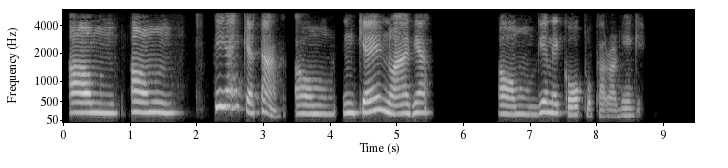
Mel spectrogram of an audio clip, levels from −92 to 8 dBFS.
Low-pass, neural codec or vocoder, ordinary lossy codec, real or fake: 5.4 kHz; codec, 24 kHz, 0.9 kbps, WavTokenizer, medium speech release version 1; none; fake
